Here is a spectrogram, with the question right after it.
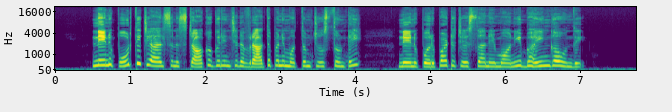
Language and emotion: Telugu, fearful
